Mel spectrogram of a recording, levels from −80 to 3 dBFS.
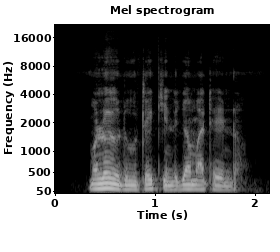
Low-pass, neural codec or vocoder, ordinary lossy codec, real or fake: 19.8 kHz; codec, 44.1 kHz, 7.8 kbps, Pupu-Codec; none; fake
